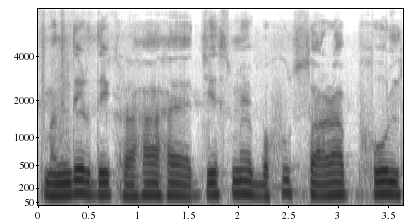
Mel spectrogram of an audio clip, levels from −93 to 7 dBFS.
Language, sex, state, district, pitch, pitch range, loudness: Hindi, male, Haryana, Rohtak, 130 Hz, 125-140 Hz, -15 LUFS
